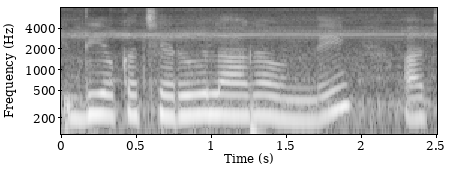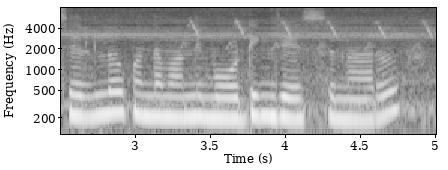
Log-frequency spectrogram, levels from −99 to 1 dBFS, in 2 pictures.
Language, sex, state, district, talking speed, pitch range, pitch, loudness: Telugu, female, Telangana, Mahabubabad, 120 wpm, 200-225 Hz, 215 Hz, -13 LUFS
